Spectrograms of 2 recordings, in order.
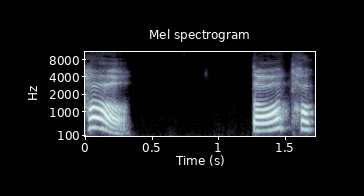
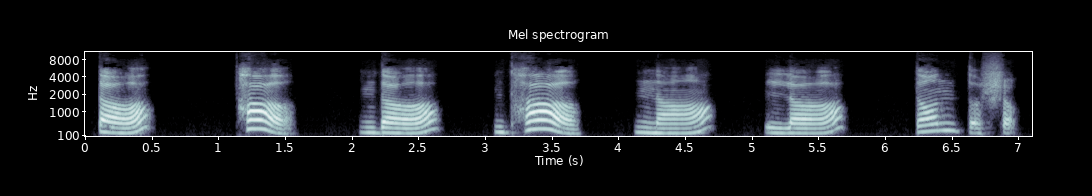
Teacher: দেখুন ত, থ কিন্তু আমাদের দাঁতের গোড়া পাশাপাশি দাঁতে স্পর্শ করে উচ্চারিত হচ্ছে। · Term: দন্তধ্বনি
